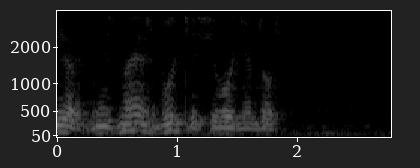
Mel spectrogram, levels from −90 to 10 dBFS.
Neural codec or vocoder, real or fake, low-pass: none; real; 3.6 kHz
